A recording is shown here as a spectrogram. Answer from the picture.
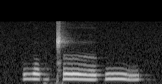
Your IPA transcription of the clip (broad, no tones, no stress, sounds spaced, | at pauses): ð ɔ ɡ ǁ əː | u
